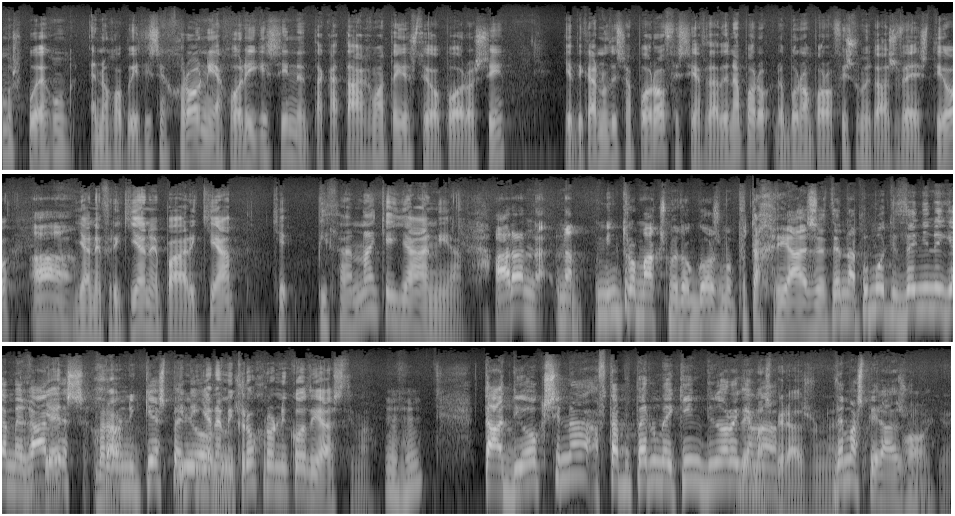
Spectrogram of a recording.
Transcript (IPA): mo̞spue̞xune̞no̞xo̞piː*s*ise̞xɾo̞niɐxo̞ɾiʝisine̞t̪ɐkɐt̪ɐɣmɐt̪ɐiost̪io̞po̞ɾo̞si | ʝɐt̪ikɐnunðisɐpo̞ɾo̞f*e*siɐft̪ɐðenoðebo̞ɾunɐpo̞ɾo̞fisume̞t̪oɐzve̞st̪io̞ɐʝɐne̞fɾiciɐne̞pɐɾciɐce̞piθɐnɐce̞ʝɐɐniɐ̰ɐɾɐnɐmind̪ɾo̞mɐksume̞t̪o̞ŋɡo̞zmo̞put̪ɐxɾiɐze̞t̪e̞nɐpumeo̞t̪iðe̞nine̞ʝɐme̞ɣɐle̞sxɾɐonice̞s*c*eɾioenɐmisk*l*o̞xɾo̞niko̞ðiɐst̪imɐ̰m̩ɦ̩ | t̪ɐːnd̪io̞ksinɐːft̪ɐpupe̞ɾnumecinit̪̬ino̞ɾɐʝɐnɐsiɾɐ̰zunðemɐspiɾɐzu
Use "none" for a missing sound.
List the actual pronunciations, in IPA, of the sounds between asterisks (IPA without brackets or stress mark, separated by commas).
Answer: θ, i, p, ɾ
